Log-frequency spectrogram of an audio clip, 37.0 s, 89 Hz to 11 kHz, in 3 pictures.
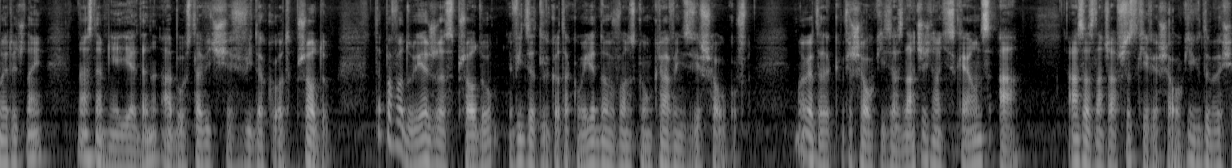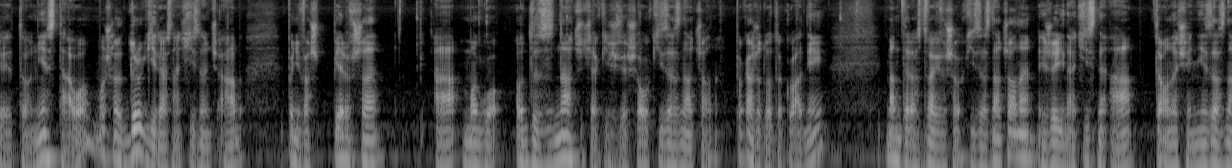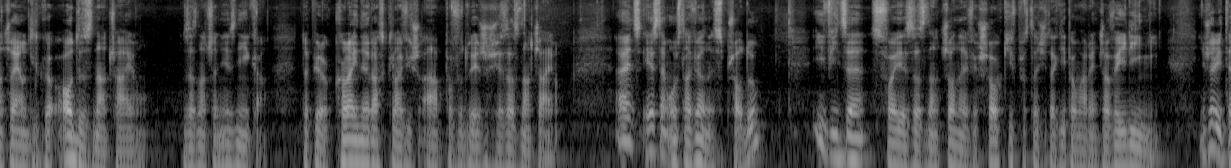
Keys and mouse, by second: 1.3 KP_1, 9.7 a, 23.7 a, 28.1 a, 30.6 KP_1.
